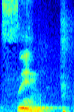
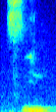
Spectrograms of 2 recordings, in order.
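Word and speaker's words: سين: Now the next one is sin. Sin. S I N. Sin. Sin. When you want to pronounce the letter of sin, you make your teeth to touch each other, placing one on the other.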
